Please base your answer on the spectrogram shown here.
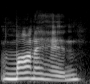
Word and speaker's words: Monaghan: Yeah, Annabelle Monaghan is, I think it's how you pronounce her name. Somebody told me the G is silent. Annabelle Monaghan.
